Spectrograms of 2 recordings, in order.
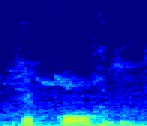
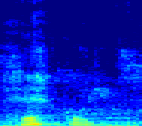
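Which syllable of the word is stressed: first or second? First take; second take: second; first. First: The stress is on the second syllable. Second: The stress is on the first syllable. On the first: The speaker calls it right. "ao invés de pronunciar recorde" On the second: The speaker calls it wrong. "você pronunciando recorde, você está cometendo uma silabada"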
